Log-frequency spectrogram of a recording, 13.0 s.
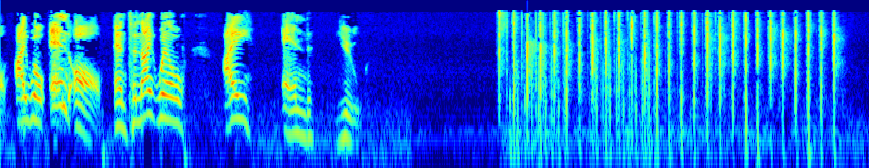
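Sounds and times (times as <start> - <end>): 
speech: 0.2 - 2.8, 3.4 - 5.5
golf clap: 7.4 - 12.7.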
